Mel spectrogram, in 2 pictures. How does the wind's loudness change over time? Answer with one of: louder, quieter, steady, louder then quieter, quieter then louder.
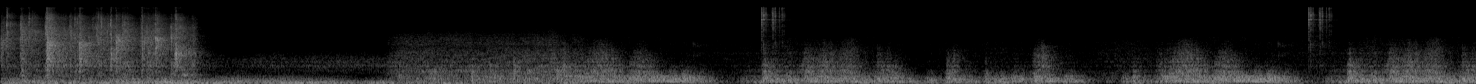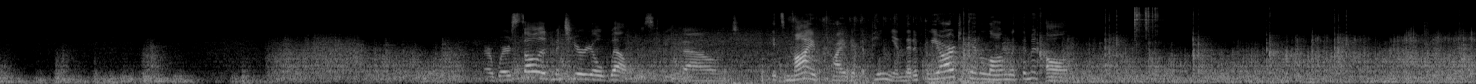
louder.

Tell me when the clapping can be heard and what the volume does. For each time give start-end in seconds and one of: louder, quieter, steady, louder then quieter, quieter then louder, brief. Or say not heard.
0.0-2.0 brief
22.8-29.4 louder.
